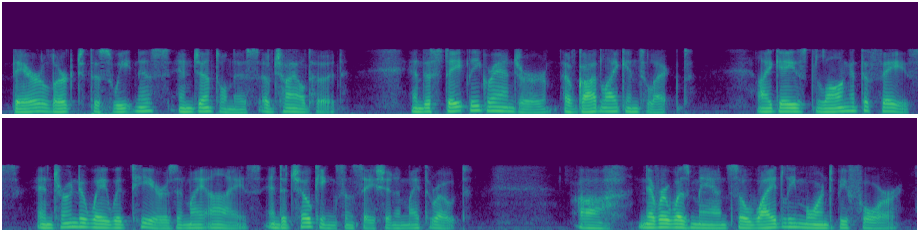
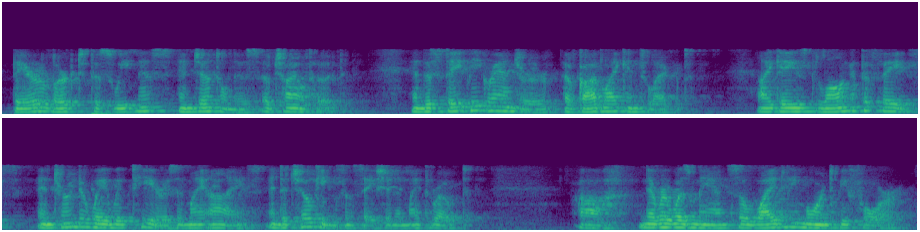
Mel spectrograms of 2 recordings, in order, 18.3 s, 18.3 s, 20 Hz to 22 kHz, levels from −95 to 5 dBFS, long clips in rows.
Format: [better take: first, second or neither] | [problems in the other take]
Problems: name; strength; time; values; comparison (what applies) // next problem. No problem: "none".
first | room echo; dies away in 0.9 s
